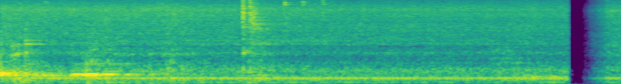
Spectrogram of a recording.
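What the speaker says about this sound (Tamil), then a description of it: "இப்போ இது நல்லா வதக்கிக்கலாம்." Soaked white chickpeas being sautéed and stirred in a pan for chana kurma, a steady low sizzle with a brief scrape, cutting off abruptly near the end.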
